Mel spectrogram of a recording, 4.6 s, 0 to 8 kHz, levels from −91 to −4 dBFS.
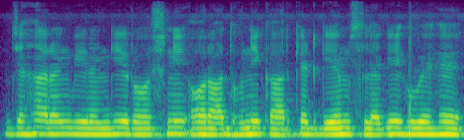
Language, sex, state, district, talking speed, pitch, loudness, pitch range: Hindi, male, Jharkhand, Ranchi, 140 wpm, 130 Hz, -13 LUFS, 130-135 Hz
